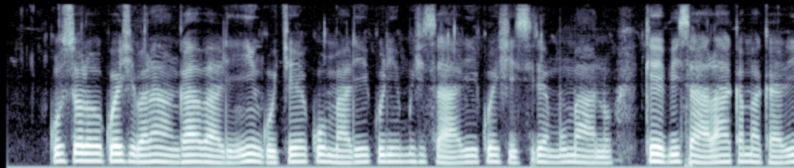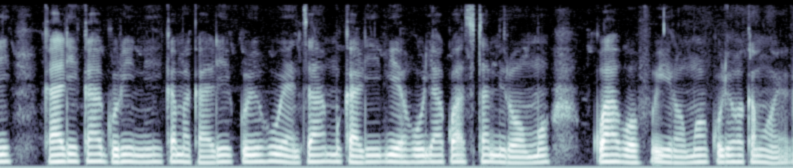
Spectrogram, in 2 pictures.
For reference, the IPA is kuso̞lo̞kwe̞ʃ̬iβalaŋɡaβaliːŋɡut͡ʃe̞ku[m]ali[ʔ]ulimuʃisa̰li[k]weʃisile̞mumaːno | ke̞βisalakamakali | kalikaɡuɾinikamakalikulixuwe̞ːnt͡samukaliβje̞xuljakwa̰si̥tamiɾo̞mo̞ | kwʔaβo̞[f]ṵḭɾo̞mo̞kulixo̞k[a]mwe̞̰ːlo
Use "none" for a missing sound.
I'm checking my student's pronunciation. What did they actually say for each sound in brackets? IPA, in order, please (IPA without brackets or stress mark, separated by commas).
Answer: m, k, k, f, a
